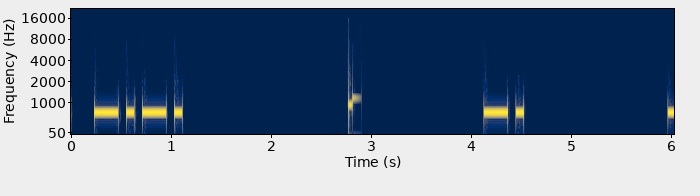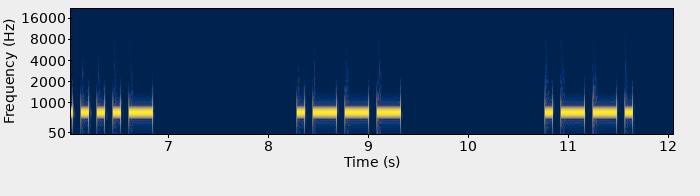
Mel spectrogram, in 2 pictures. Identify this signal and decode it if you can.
Morse code, heard as a keyed tone, about 15 wpm, spaced as for 5 wpm, 700 Hz. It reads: C N4JP
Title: USA Call Signs - 4 Characters - 6x Character Spacing - 15wpm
